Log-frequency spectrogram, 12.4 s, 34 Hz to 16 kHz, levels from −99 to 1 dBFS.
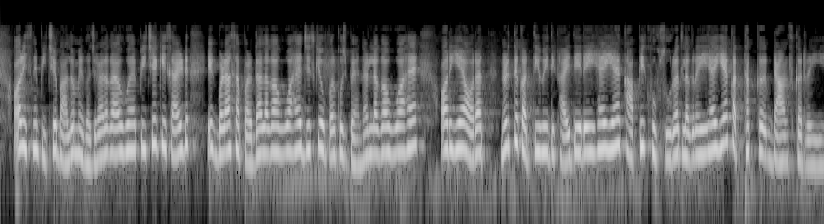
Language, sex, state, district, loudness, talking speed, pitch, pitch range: Hindi, female, Chhattisgarh, Rajnandgaon, -25 LUFS, 245 wpm, 245 Hz, 225-265 Hz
